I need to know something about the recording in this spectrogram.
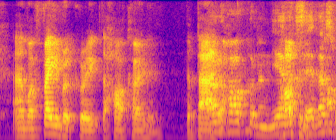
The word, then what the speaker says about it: Harkonnen: And my favourite group, the Harkonnen. The bad. Oh, Harkonnen, that's what I was thinking. You're pronouncing it better than me. Harkonnen.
